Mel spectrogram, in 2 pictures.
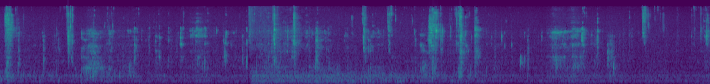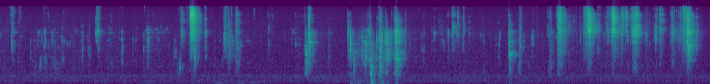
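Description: Close-miked chewing and biting of seafood boil, with irregular wet smacks, clicks and crunches. A louder cluster comes about three-quarters of the way through.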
